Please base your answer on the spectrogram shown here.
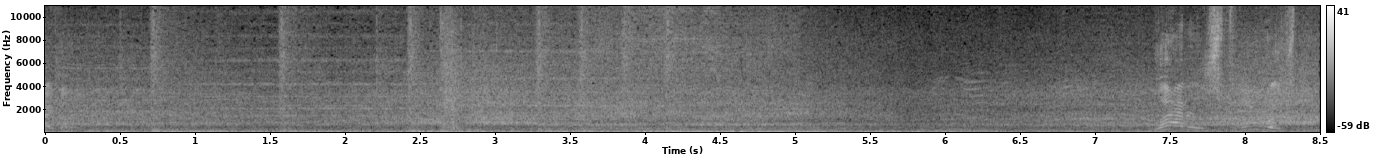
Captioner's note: crowd cheering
